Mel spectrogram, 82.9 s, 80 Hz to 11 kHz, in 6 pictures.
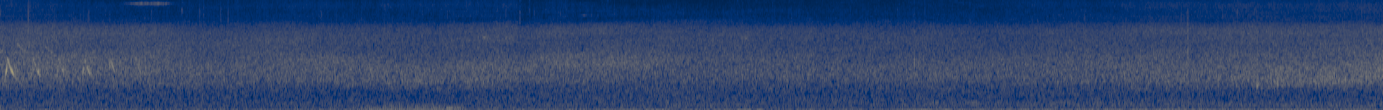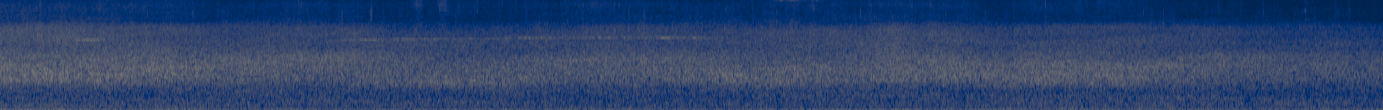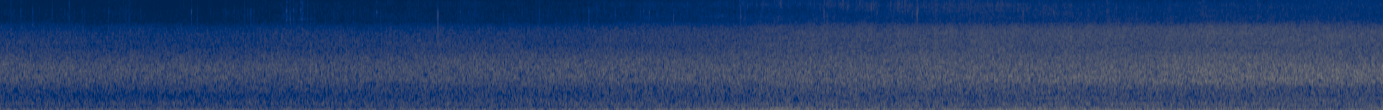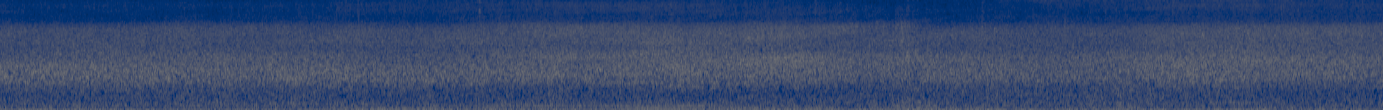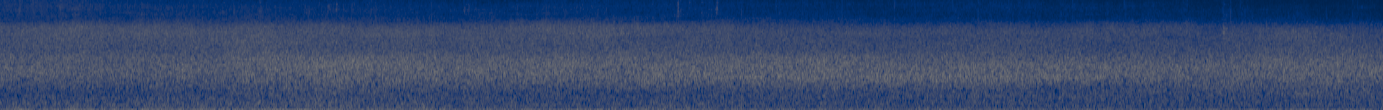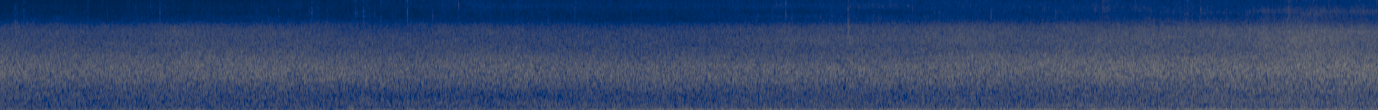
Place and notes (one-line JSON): {"title": "Grasweg, Kiel, Deutschland - Binaural soundwalk Kiel, Germany", "date": "2021-04-06 16:10:00", "description": "Binaural soundwalk in Kiel, Germany, 2021-04-06, pushing my bicycle from Grasweg to Gutenbergstraße, turned right to Eckernförder Straße, turned right following Eckernförder Straße for 1.7 km ending in an underground parking. Mostly traffic noise, @05:30 a very short and light hailstorm, occasionally slight wind rumble (despite wind protection), pedestrians and cyclists, birds (gull, black bird). Zoom H6 recorder, OKM II Klassik microphone with A3 power adapter and wind shield earmuffs.", "latitude": "54.33", "longitude": "10.12", "altitude": "31", "timezone": "Europe/Berlin"}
